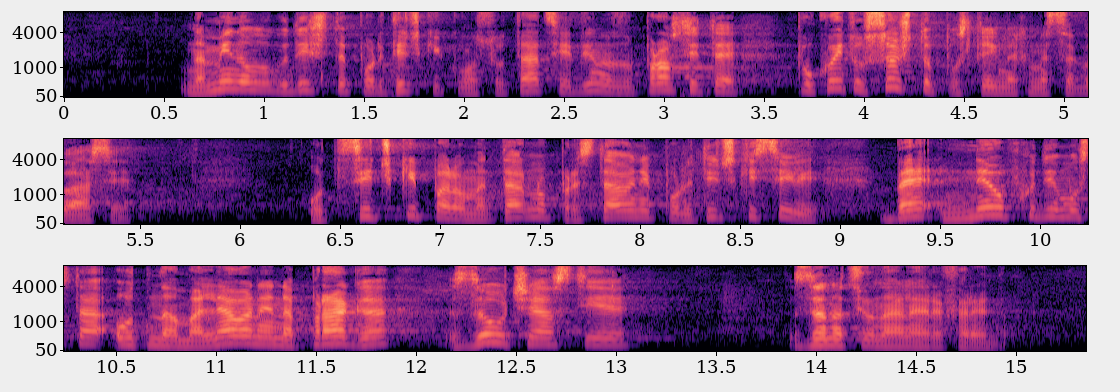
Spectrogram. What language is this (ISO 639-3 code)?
bul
